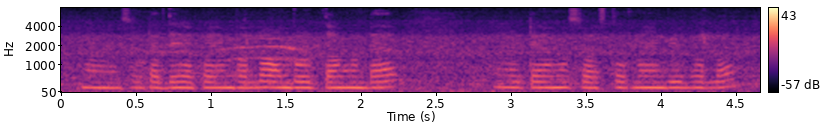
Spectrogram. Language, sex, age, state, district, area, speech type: Odia, female, 30-45, Odisha, Jagatsinghpur, rural, spontaneous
